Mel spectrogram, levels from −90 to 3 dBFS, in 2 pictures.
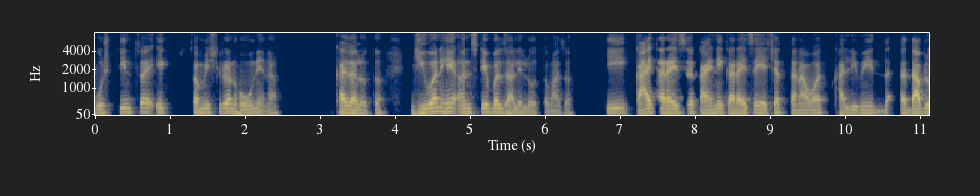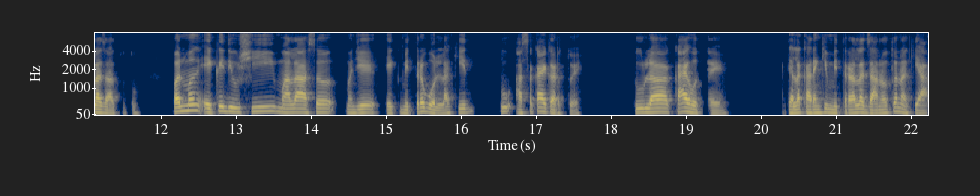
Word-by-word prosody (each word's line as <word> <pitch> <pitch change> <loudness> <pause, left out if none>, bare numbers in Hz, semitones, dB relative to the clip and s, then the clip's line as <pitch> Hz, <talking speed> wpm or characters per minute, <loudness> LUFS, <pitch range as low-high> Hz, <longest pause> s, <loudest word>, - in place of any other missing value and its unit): गोष्टींचं 140 +5 -3
एक 145 -2 -2 0.3
संमिश्रण 135 +3 +1
होऊन 120 +3 -1
आहे 115 -7 -4
ना, 95 +1 -9 0.8
काय 125 0 +5
झालं 115 -4 +4
होतं, 100 +4 -7 0.5
जीवन 140 +7 +4
हे 155 +1 +3
अनस्टेबल 140 -1 +1
झालेलं 100 -6 -2
होतं 95 -2 -10
माझं. 90 0 -10 0.5
की 135 0 -3
काय 140 +2 +5
करायचं, 130 0 +4
काय 120 0 +4
नाही 135 +1 0
करायचं, 120 0 +2
याच्यात 120 +1 0
तणावाखाली 115 0 -2
मी 120 +2 -3
अ, 120 - -9 0.2
दा 120 - +3
दाबला 130 +1 +6
जात 100 -5 -1
होतो. 105 +1 -20 0.5
पण 160 +2 +6
मग 205 +1 +3 0.2
एके 175 +6 +1
दिवशी 165 +2 -2
मला 140 +1 +3
असं 140 +1 -2 0.2
म्हणजे 130 +1 -1 0.2
एक 115 0 -5
मित्र 120 +7 -2
बोलला, 110 0 -1
की 135 +3 -6
"तू 160 -2 -10
असं 120 0 -5
काय 160 -1 +4
करतो 105 -8 -3
आहे? - - -10 0.7
तुला 145 +2 +4
काय 160 - +5
होत 125 -3 -1
आहे?" 95 -1 -5 0.9
त्याला 120 +2 +4
कारण, 125 -1 +1
की 140 - -4
मित्राला 120 +1 +1
जाणवतं 120 +5 -1
ना, 140 -3 -1
की 110 -2 -8
130 Hz, 150 wpm, -24 LUFS, 115-140 Hz, 0.9 s, दाबला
